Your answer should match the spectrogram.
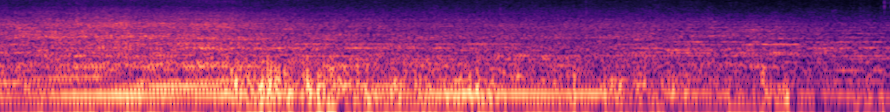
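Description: A car driving past on the street: a low engine hum and tyre noise that swell about a second in and fade toward the end.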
